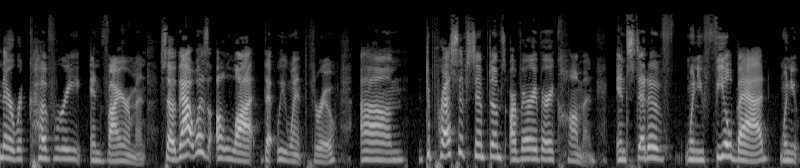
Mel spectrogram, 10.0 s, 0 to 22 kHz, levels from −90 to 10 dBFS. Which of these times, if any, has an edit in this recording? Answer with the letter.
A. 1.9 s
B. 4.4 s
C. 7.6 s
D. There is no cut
C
